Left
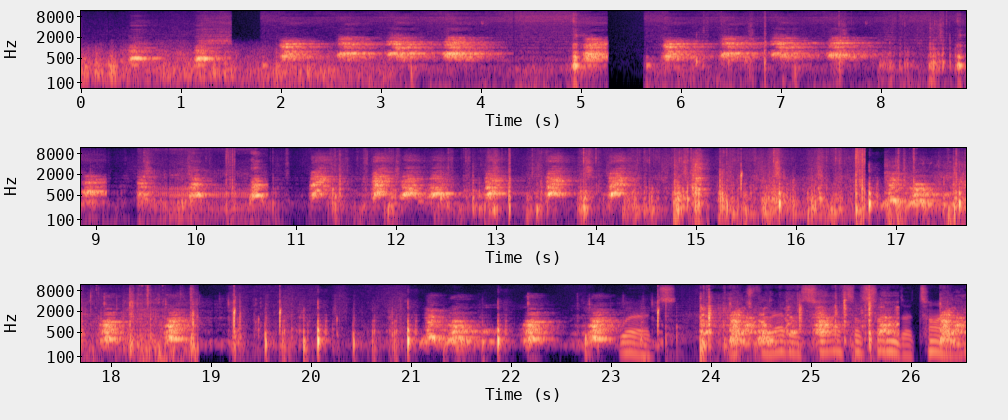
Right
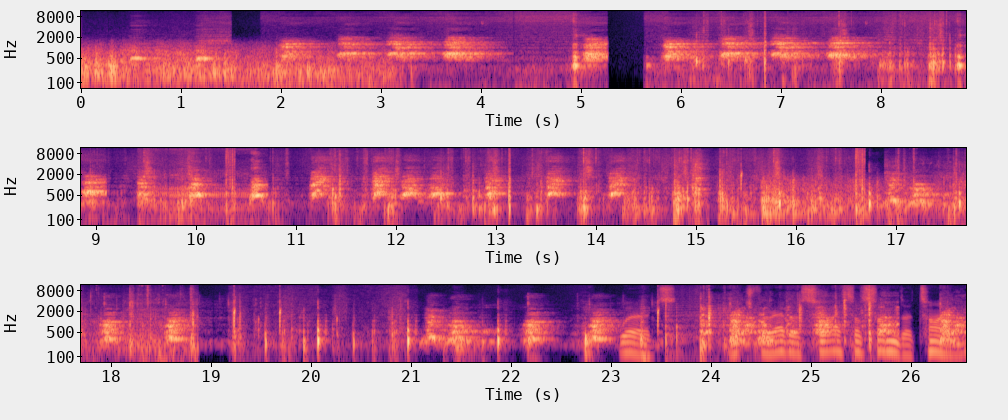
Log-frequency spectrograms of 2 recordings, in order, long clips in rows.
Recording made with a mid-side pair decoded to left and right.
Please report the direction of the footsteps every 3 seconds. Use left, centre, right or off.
off, off, right, right, right, centre, centre, right, off.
